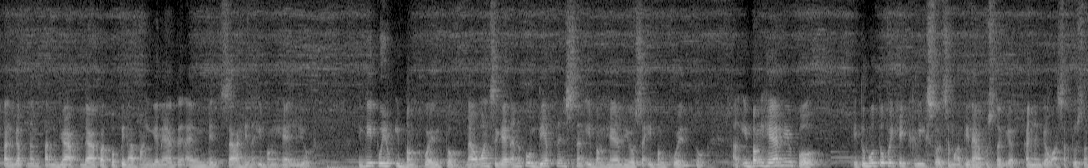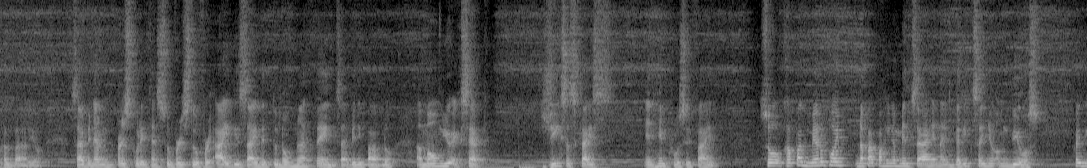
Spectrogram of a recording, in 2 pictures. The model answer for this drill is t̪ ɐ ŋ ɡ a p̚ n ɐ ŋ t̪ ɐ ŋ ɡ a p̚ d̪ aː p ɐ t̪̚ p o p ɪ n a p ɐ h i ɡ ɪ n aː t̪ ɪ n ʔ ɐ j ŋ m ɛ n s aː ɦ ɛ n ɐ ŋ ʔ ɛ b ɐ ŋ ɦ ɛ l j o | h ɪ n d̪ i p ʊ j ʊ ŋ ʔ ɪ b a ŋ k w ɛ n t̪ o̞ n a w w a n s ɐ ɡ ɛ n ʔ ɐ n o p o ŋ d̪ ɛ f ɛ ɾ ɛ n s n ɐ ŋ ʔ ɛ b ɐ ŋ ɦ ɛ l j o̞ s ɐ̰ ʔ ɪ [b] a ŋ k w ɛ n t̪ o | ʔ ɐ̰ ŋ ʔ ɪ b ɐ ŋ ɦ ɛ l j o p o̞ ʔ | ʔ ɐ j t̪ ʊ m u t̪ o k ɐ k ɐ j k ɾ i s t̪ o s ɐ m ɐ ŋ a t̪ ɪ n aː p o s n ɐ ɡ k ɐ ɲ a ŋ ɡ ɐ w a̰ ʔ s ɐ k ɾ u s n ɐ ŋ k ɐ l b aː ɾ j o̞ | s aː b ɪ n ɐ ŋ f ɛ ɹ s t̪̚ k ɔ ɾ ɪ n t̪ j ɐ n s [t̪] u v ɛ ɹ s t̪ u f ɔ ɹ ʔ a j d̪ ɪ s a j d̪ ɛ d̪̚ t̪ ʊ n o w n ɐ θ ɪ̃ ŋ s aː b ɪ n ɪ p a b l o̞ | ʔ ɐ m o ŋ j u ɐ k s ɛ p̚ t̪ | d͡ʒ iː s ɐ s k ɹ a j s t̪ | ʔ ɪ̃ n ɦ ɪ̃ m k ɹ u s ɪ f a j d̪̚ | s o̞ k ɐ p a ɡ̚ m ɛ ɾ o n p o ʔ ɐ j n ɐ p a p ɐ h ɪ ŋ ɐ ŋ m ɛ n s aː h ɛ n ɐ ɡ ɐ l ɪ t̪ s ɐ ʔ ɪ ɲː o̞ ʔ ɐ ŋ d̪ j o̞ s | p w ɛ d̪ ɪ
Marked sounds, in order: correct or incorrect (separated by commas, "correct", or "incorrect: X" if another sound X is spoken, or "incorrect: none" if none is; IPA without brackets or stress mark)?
correct, correct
